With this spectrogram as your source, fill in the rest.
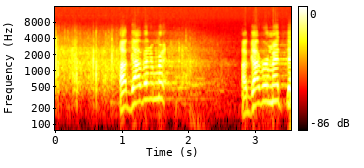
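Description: An older man speaks to a crowd through a microphone and loudspeakers.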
